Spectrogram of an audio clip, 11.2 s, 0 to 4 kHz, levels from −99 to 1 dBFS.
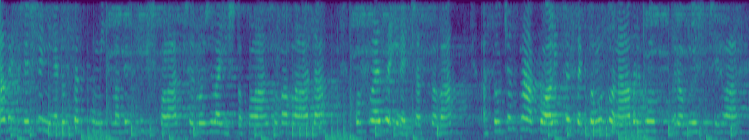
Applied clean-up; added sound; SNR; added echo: none; Drum kit; 12 dB; reverberation time 1.1 s.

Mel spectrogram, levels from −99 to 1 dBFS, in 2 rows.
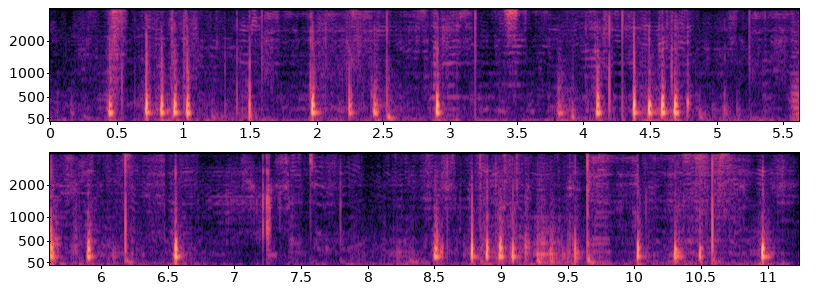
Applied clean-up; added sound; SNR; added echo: neural separator model SepFormer WHAMR!.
